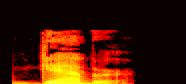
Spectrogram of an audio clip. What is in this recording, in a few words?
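"gabber", British English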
